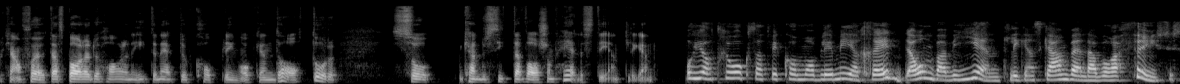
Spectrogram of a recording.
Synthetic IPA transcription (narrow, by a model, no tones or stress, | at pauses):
kʰa̰nɧøːt̪asbɑːɾad̪ɵɦaɾɛnɪnt̪əɳɛt̪ːɵpːkʰɔpʰlɪŋɔ̰kɛnd̪ɑːt̪ʊɾ | sɔ | kʰand̪ɵsɪt̪ːavɑːʂɔmhɛlst̪ɪ̰jɛ̰nt̪ʰlɪ̰ɡə̰n | ɔjɑːɡ̚t̪ʰɾuːɾɔksɔat̪vɪkʰɔmːəɾɔbliːmeːɾːɛd̪ːaɔmvavɪɛjɛnt̪ʰlɪɡənskaanvɛnd̪avoːɾafyːsɪs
